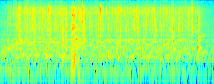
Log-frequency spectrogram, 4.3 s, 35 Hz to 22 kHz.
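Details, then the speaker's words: 1960s Husqvarna Viking 6440 Colormatic sewing machine after parts and adjustments, sewing four layers of commercial upholstery material: quick, even needle ticking with one sharp thump near the end, punching through smoothly; normal sewing. "let's finish off this uh sew off again four layers of commercial upholstery material here we go"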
